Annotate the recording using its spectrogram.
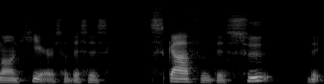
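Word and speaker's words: スカーフ: So first of all, it's skafu. So this is the katakana character for ka. But what we really want is it to be an extended sound, skafu. So this dash here extends the vowel sound. And then here, if we listen, skafu, there's no U sound here.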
